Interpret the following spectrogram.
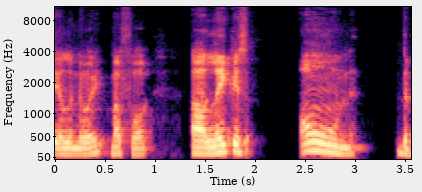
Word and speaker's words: Illinois: The S is silent in Illinois. Did I say Illinois? I meant to say Illinois.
